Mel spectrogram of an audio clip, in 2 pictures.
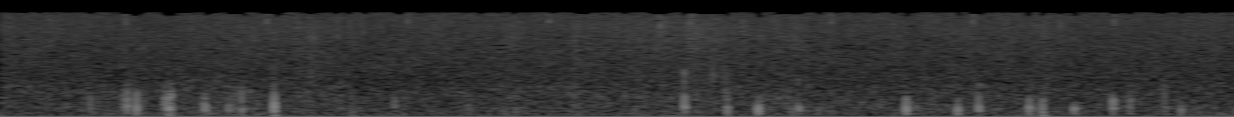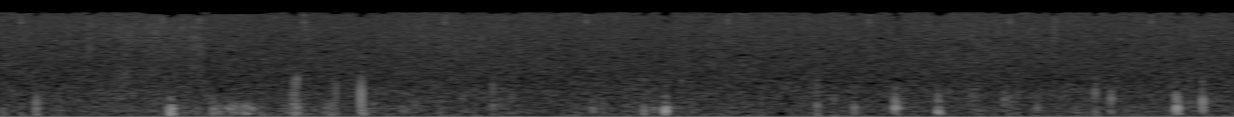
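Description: Scattered soft gurgles and pops over a steady hiss, an empty stomach rumbling.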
